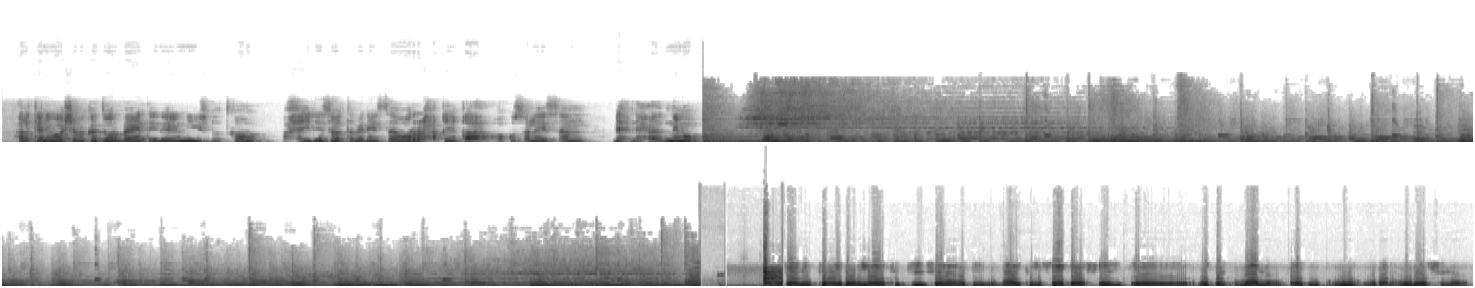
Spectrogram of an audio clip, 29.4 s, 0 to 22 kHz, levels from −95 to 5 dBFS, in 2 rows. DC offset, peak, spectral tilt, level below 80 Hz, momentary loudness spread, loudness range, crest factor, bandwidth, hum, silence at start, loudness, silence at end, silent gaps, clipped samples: under 0.1%; 0 dBFS; -5.5 dB/octave; -36 dBFS; 12 LU; 9 LU; 20 dB; 13.5 kHz; none; 0.15 s; -19 LUFS; 0 s; none; under 0.1%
